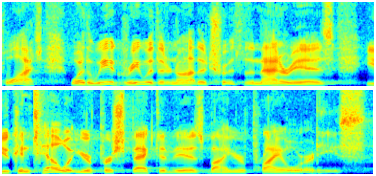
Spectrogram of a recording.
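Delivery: ordinary talk, nothing marked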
